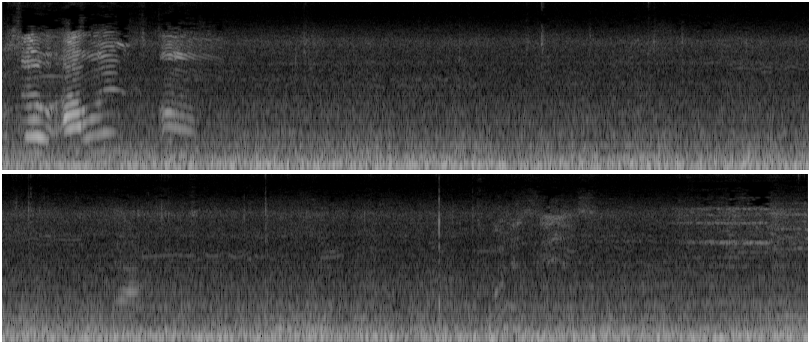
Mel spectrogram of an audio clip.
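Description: Steady low rumble of road and engine noise inside a moving car's cabin. A brief high voice, a squeal or sung note, sounds in the first second.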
